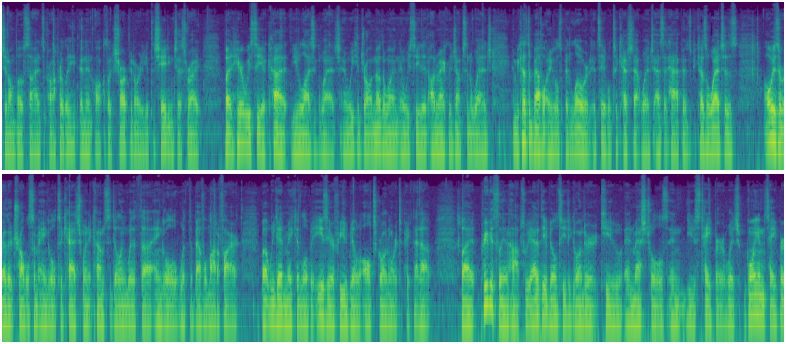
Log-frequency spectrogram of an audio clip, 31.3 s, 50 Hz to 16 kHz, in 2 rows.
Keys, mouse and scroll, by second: 0.9 q, 1.4 alt+click, 1.8 middle click, 2.0-3.7 scroll down 1, 3.7 middle click, 5.6 middle click, 6.5 click, 8.3 click, 9.4 middle click, 9.7-11.9 scroll up 5, 12.4-13.0 scroll down 2, 13.0 click, 14.9-15.4 typing, 18.2 click, 19.7 q, 20.3 click, 21.0 click, 22.1-22.4 scroll down 1, 22.4 middle click, 23.6-24.0 scroll down 2, 24.0 middle click, 24.7 q, 29.7 click.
